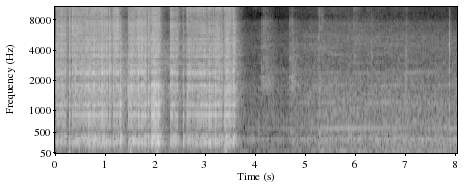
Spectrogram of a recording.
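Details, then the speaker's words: MIG welding a BMW M3 differential solid (locked) for drifting, wire speed and voltage turned up; loud, steady frying crackle with short breaks; normal MIG welding. "i just cranked up the wire speed cranked up the voltage let's go down oh yeah"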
